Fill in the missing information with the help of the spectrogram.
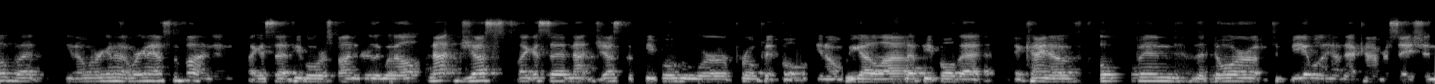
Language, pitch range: English, 135-180 Hz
